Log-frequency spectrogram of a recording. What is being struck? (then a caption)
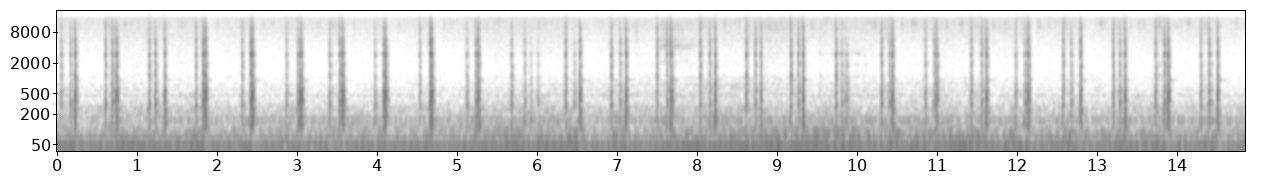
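Printed cardboard box. Fingertips tap quickly on the face of a long, narrow, printed cardboard box held at an angle in one hand. A steady run of short, dry, hollow taps plays over a constant low hum, with each tap dying away almost instantly.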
